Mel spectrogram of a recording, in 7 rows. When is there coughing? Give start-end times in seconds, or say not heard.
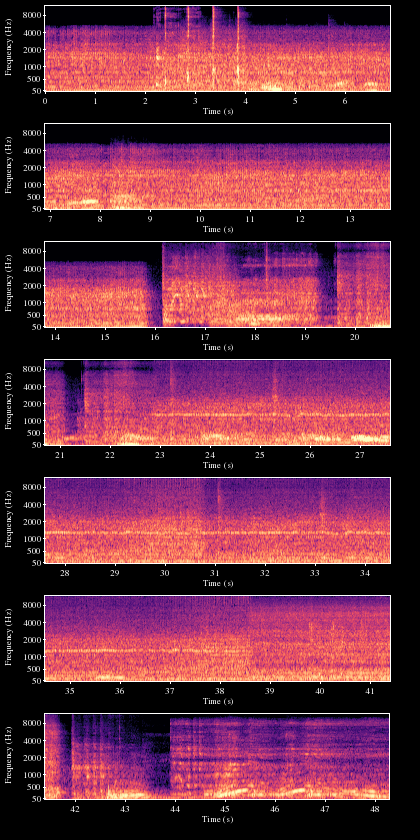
2.1-4.1, 39.8-41.0.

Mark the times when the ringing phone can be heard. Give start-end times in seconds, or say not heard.
17.9-18.7, 35.5-36.1.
